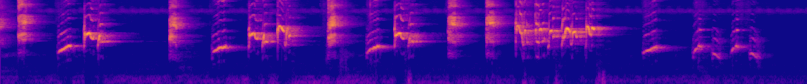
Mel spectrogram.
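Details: Sooty-headed bulbul (kutilang) singing busily, sharp chirps each paired with short rising whistles repeated about every half second, a longer warbled run near the end and a few soft trailing notes.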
